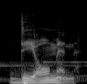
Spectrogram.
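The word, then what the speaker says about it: Demin: Jaor, man, his last name is pronounced uh Domen.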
